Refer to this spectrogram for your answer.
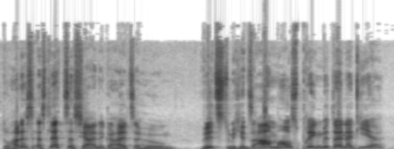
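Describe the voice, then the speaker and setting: Man acting a pompous, bossy company boss, pitched up. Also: animated, brisk, natural voice. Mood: outraged. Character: greedy, bombastic male trading company boss. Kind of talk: dramatic audiobook storytelling.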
